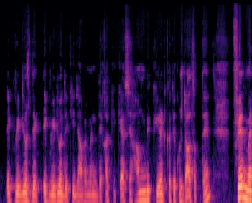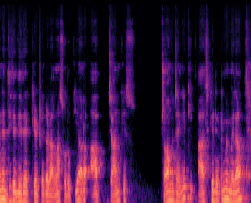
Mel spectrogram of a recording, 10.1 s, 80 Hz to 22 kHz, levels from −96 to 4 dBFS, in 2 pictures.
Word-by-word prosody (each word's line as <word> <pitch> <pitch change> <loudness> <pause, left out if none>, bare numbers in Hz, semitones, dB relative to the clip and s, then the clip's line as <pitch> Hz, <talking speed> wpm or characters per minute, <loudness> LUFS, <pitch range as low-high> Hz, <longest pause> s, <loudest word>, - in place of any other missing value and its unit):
एक 110 -1 -6
विदियोस 115 +1 0
देखी, 110 +2 -5
एक 110 - -10
वीडियो 110 +2 0
देखी 105 +1 -7
जहाँ 100 -1 -7
पर 105 - -11
मैंने 105 0 -9
देखा 100 +3 -11
कि 115 0 -18
कैसे 105 +4 -5
हम 130 +1 -1
भी 140 - +2
क्रीऐट 115 -5 -3
करके 110 +1 -7
कुछ 110 -1 -9
डाल 95 0 +1
सकते - - -10
हैं। - - -4 0.5
फिर 170 +1 +9
मैंने 145 +1 +7
धीरे-धीरे 120 -1 +2
क्रीऐट 115 -1 -3
करके 115 0 +1
डालना 105 +2 +1
शुरू 105 -1 -4
किया - - +2
और - - +2
आप 115 0 -1
जानके 120 +5 -3
स 130 0 -18 0.6
चौंक 125 0 +4
जाएँगे 115 +7 -1
कि 165 -3 -10
आज 110 +1 +1
के 140 - +1
डेट 130 0 -1
में 150 +1 +5
मेरा 135 +3 +4
115 Hz, 240 wpm, -25 LUFS, 110-125 Hz, 0.6 s, फिर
